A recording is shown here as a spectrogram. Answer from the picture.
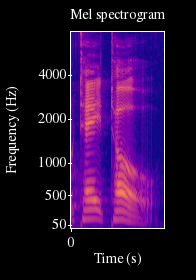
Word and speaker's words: potato: interesting are happening here we change this te to a light D sound so instead of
